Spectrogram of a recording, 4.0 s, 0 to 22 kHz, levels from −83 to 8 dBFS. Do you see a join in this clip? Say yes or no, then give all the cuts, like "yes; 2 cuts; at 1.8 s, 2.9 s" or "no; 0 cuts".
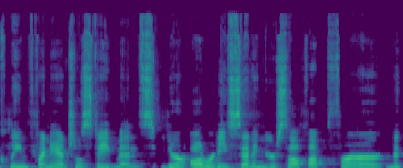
no; 0 cuts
